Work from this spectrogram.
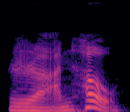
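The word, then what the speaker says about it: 然后: at the remaining vocabulary then translates to Ron Ho which is said with the mid rising tone on a and a falling tone on Oh like Ron ho good give will become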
